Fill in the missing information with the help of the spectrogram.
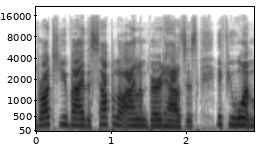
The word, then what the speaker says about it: Sapelo: and that is spelled S-A-P-E-L-O, Sapelo. Some people call it Sapelo, but the local folks call it Sapelo, right, Doc Bill? – They call it Sapelo.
